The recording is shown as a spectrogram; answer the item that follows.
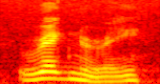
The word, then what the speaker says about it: Regnery: trashing the planet is put out by they pronounce it regnery Regnery gateway yes where are they located here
